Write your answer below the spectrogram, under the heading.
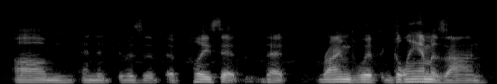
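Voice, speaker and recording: A man with a Chicago accent speaks at a fairly slow pace in a dark, mellow tone. His fairly low voice stays monotone and flat. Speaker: open mic comedy host. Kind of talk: casual stand-up banter. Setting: online video stream with audience on mute. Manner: halting, many repeated fillers.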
